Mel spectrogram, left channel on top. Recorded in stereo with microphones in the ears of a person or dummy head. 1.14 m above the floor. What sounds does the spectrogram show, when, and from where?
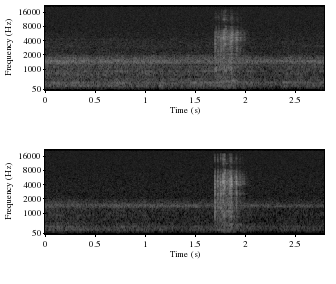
1.7 s a camera shutter: 35° right (ahead or behind), 1.6 m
